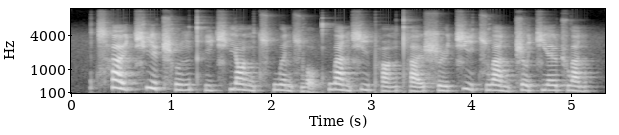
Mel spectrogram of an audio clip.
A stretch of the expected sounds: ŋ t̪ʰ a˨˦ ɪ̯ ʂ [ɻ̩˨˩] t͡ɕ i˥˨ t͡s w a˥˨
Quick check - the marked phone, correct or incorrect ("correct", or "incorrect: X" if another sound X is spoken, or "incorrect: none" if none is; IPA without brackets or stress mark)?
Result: incorrect: ɻ̩˨˦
